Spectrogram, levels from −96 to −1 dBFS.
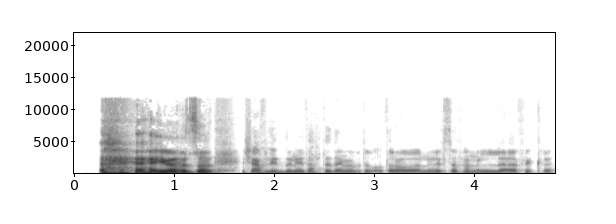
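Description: From 1.03 to 2.18 s, zipper noise: the speech level drops by roughly 15 dB in unsmoothed 1 dB steps, about fifteen per second, each leaving an audible tick.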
